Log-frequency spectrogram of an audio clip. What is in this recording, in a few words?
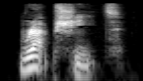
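"rap sheet", British English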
